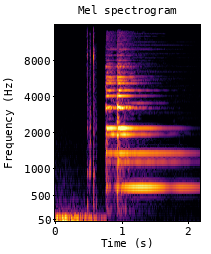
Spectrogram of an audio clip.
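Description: Subscribe-button sound effect: a couple of quick mouse-style clicks about half a second in, then a single bright notification-bell ding that rings out and fades away.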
